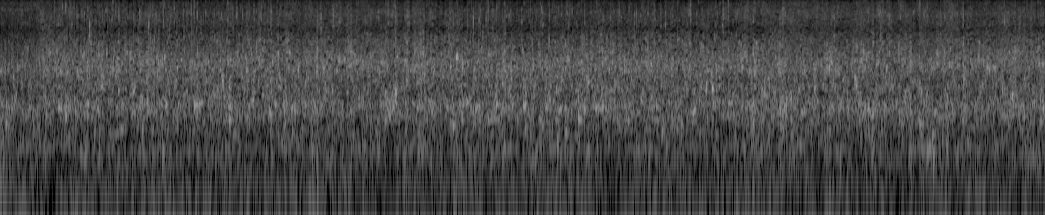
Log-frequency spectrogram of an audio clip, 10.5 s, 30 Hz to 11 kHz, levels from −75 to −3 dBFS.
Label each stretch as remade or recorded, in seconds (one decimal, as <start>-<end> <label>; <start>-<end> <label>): 0.0-0.5 remade; 0.5-2.8 recorded; 2.8-4.2 remade; 4.2-7.4 recorded; 7.4-10.5 remade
